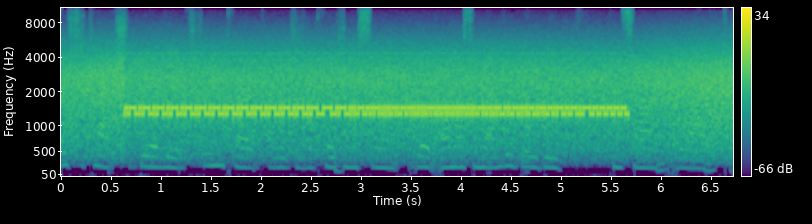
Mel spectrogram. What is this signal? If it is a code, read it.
NAVTEX (SITOR-B), 100 baud, 170 Hz shift, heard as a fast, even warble, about 1360 Hz centre, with radio static and speech in English. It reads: OS MEDICOS NAO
